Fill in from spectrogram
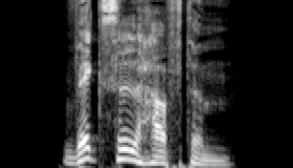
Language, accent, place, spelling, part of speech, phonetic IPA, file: German, Germany, Berlin, wechselhaftem, adjective, [ˈvɛksl̩haftəm], De-wechselhaftem.ogg
- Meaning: strong dative masculine/neuter singular of wechselhaft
